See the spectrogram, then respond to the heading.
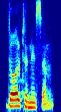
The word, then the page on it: daltonism: Indian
